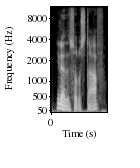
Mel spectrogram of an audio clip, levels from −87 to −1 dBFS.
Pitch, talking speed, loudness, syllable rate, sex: 105 Hz, 375 wpm, -20 LUFS, 7.8 syllables/s, male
